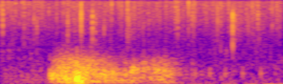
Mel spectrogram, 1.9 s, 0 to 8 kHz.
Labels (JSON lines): {"label": "biophony, growl", "recorder": "SoundTrap 500"}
